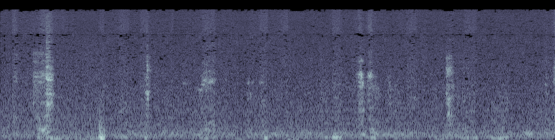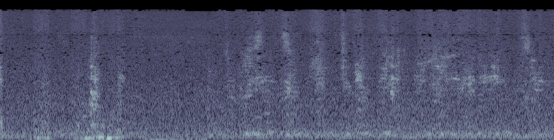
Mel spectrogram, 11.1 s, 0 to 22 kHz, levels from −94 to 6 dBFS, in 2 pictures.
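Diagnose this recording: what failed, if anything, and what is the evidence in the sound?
Seven times the speech gives way to steady noise or near silence and then resumes: 0.07–0.11 s, 0.75–0.97 s, 2.35–2.45 s, 2.87–2.99 s, 4.35–4.43 s, 5.79–5.87 s, and a long 6.99–7.61 s gap of 620 ms. The likely cause is sound dropped by the voice detector at the codec stage. The Opus DTX detector judged these stretches to be background and stopped sending, and the receiver filled the gaps with comfort noise until the detector triggered again.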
